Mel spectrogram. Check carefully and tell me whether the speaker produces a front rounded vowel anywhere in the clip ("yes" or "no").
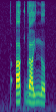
no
